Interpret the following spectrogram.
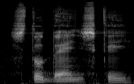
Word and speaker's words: студентський: вимовляються наводимо групи приголосних у яких буква Т пишеться але не вимовляється звук т зникає при вимові в групах нтск нтст СК пишемо студентський студентство туристський а вимовляти треба студентський студентство туристський також в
